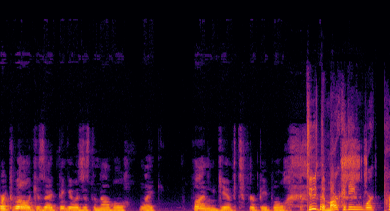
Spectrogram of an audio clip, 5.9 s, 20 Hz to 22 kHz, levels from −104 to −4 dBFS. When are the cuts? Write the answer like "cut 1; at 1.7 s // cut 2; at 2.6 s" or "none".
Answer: none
